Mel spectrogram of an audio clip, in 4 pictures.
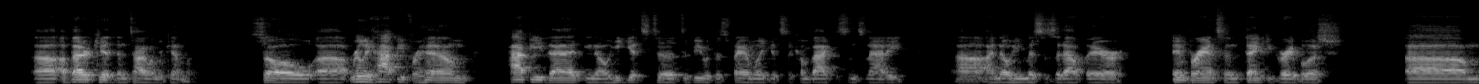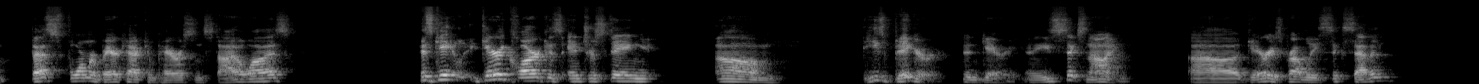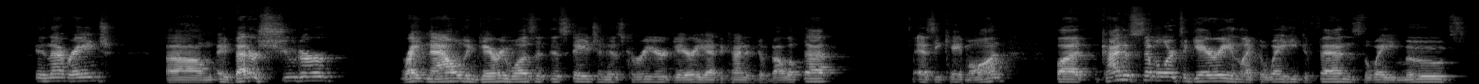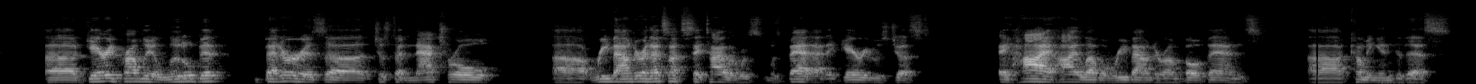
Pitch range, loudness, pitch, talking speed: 95-140 Hz, -28 LUFS, 115 Hz, 160 wpm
